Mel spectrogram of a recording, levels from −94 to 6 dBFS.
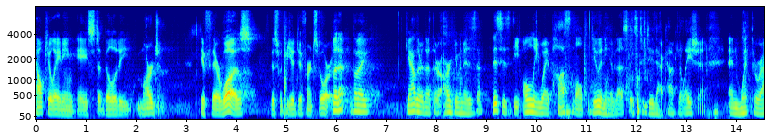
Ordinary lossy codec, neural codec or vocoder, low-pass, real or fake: MP3, 64 kbps; codec, 16 kHz, 2 kbps, X-Codec, HuBERT features, trained on LibriSpeech; 7.2 kHz; fake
